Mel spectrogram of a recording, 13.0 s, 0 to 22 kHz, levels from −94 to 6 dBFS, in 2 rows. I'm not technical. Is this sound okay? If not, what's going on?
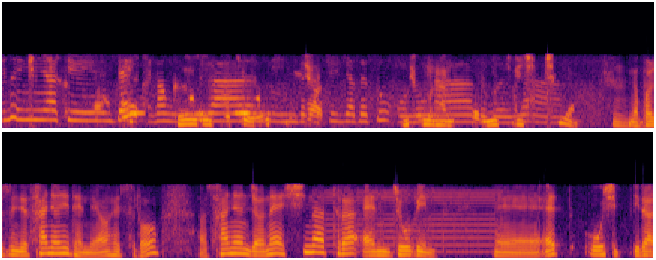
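No. The first six seconds have call-processing trouble, and there is one brief glitch later.

Speech suppressed in double talk: from 0.0 to 3.32 s and from 3.91 to 5.83 s, the speech dips sharply and comes and goes. This is likely the echo canceller turning the whole signal down because it mistook both sides talking for echo.

Echo leak: a fainter delayed copy of the speech, trailing it by about 0.29 s, is heard at 1.06 to 1.43 s, 2.53 to 2.76 s, 3.25 to 3.92 s and 5.77 to 5.92 s. The first two are fairly noticeable and the last two are barely there. This is likely loudspeaker sound reaching a microphone and being sent back.

Lost AMR speech frames: between 10.60 and 10.65 s, one 20 ms piece of the mobile signal was lost. The phone covered the gap by stretching the previous sound, which gives a very short dip or wobble. The narrowband mobile codec itself leaves only mild dulling.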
